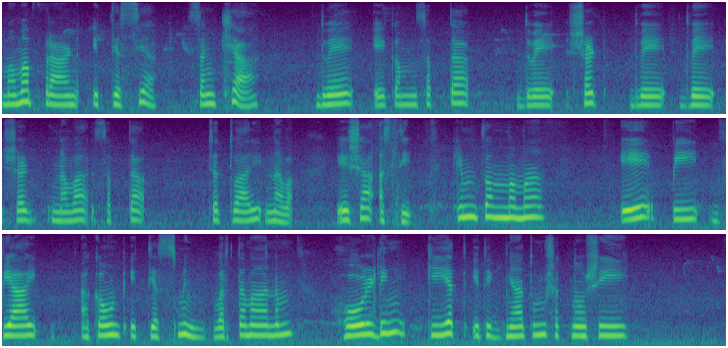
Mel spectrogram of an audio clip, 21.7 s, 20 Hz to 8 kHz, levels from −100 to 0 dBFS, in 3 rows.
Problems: none marked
